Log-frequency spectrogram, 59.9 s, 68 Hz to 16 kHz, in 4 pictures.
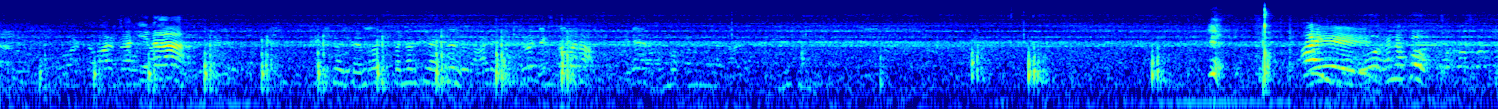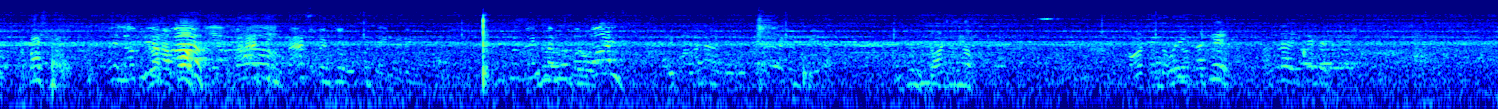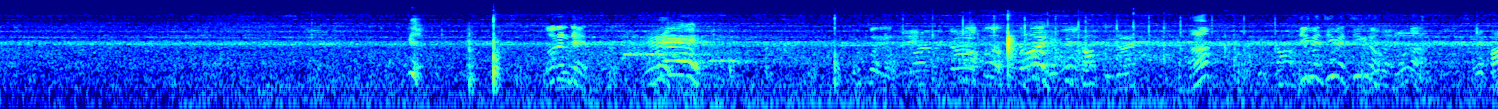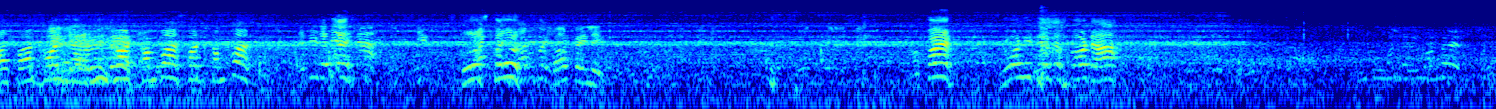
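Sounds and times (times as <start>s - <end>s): distant shouts of fielders: 35.9s - 38.0s
sharp clicks: 38.2s - 42.9s.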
